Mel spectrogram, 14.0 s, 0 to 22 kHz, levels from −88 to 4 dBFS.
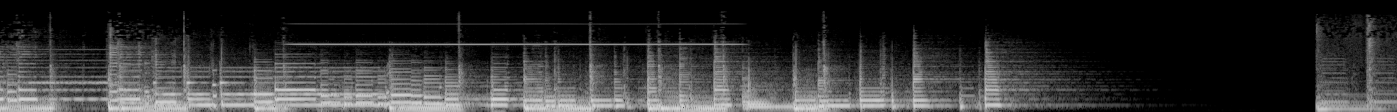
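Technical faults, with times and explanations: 2.80 to 7.51 s, feedback whistle: a thin, steady tone at 5 kHz sits behind the sound for close to five seconds, roughly 15 dB below the programme level, swelling and fading slowly in loudness. The likely cause is a loudspeaker-to-microphone loop running with gain just at the edge of instability, so that one frequency keeps recirculating and sustains itself without building into a full howl, then stops at 7.51 s.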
